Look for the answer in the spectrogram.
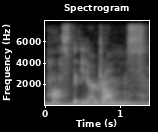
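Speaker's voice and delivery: soft, unhurried yoga guidance with long pauses; guided meditation. Acted. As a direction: gently guide them into stillness, phrase by phrase.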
